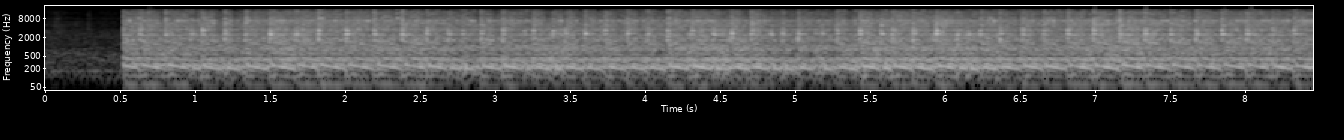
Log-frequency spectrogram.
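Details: Husqvarna 455 Rancher chainsaw after sharpening, cleaning and repair, oiler test run; fires right up, steady high buzz, no stumbling or surging, normal running.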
